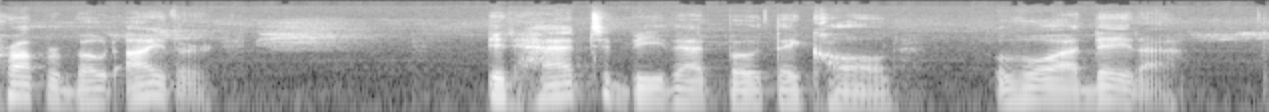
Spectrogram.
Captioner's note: speaks Portuguese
